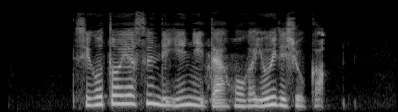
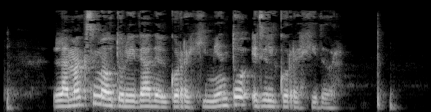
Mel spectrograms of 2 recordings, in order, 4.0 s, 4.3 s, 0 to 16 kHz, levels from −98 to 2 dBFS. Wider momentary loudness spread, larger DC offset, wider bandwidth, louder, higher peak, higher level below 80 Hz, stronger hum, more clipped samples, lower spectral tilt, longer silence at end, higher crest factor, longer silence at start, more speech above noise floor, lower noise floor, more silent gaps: about the same, 11 LU vs 13 LU; neither; about the same, 10.5 kHz vs 11.5 kHz; second, -30 LUFS vs -18 LUFS; second, -12 dBFS vs -2 dBFS; second, -82 dBFS vs -72 dBFS; neither; neither; about the same, -5.5 dB/octave vs -4.5 dB/octave; first, 0.75 s vs 0.5 s; about the same, 20 dB vs 18 dB; first, 0.75 s vs 0.55 s; first, 53 dB vs 31 dB; first, -83 dBFS vs -49 dBFS; neither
